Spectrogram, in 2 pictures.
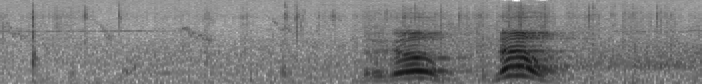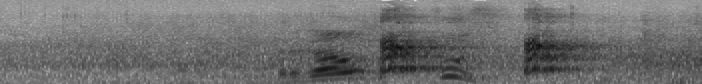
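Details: Belgian Malinois shepherd, three years old and partly guard-trained, gives a pair of loud, harmonic barks, a pause of about two seconds, then a rapid run of three more barks.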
